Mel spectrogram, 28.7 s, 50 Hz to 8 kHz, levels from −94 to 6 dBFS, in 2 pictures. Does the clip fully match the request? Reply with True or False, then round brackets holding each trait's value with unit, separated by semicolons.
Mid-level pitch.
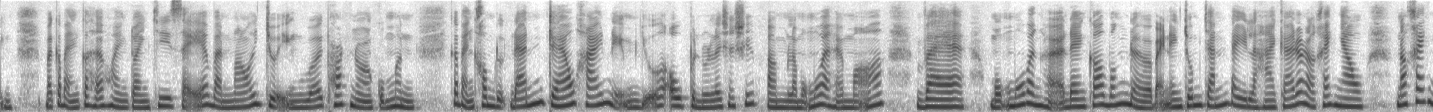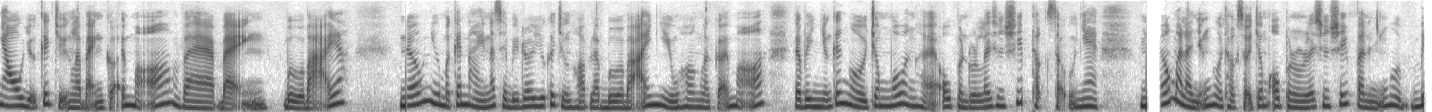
False (210 Hz)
